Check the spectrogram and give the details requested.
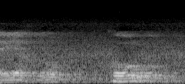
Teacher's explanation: nampakkan ketebalan huruf qaf seperti la in basat tadi, hilangkan qalqalahnya, lalu dibaca kaf setelahnya. Tapi ada juga yang baca idgham betul-betul idgham tam, idgham kamil di situ. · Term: idgham naqis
